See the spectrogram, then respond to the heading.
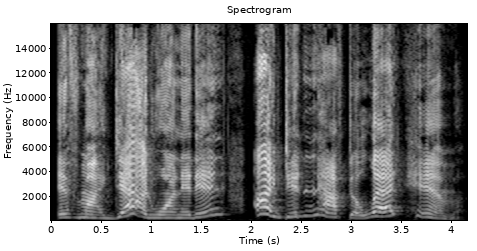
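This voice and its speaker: A woman narrates a children's storybook in a high, very bright voice. Her pace is slow and deliberate, with animated, emphatic phrasing made for young listeners. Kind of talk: expressive read-aloud narration for kids.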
